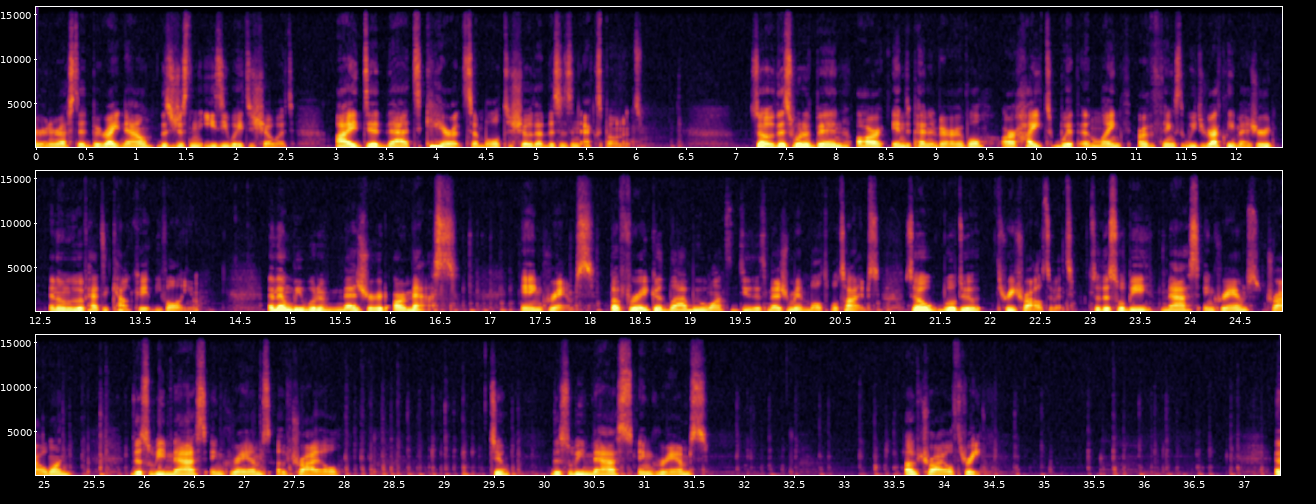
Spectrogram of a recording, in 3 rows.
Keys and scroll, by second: 6.4 Tab, 16.2-18.6 typing, 20.9 space, 22.8-36.9 typing, 25.2 Tab, 37.1 Tab.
